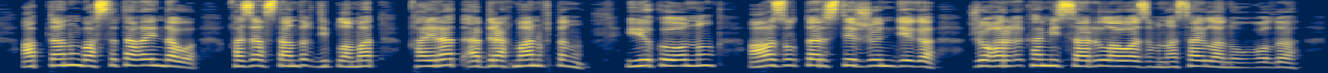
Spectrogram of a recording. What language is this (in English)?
Kazakh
